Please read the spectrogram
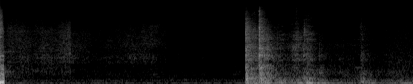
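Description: Hand-cranked steel pasta machine being worked: about two seconds of near quiet, then a sudden clatter of metal clicks and knocks that goes on more softly for about a second.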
